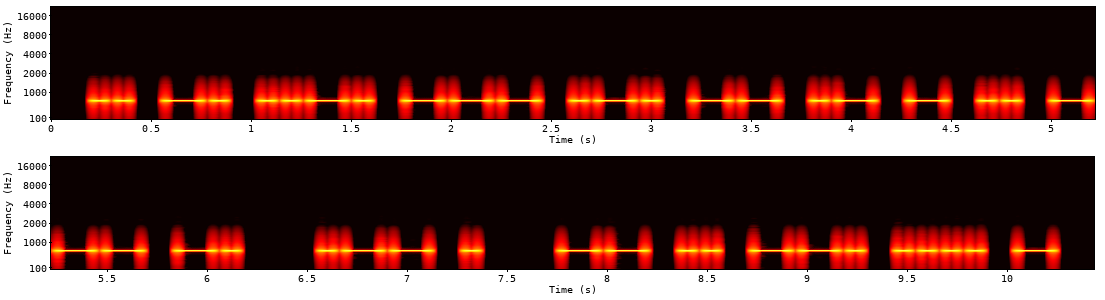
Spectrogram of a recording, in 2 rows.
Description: Morse code, heard as a keyed tone, about 20 wpm, 700 Hz. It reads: INFORMATION WE MIGHT
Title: Sentences from Top 1300 Words 20wpm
